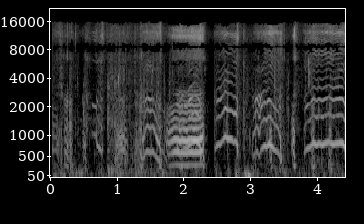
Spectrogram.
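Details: Six-day-old Dalmatian puppies, born November 17, 2023, on a farm in Acampo, California; several rising and falling whimpering squeals, some long and wavering, one sustained harmonic cry in the middle, over a steady background hum.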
